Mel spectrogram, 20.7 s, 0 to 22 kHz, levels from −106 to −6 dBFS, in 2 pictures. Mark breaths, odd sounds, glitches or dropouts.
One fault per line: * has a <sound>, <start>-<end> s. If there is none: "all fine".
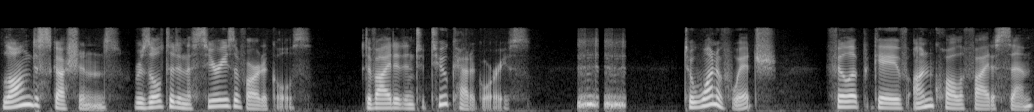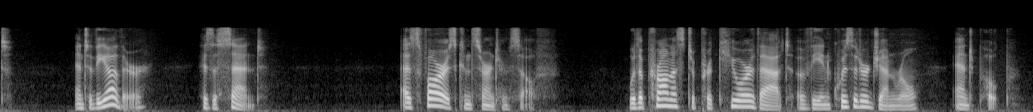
* has a laugh, 5.8-6.3 s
